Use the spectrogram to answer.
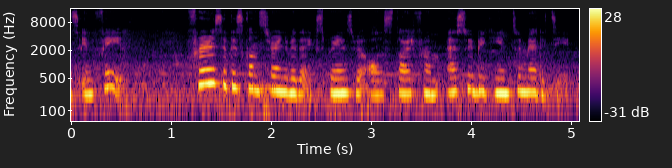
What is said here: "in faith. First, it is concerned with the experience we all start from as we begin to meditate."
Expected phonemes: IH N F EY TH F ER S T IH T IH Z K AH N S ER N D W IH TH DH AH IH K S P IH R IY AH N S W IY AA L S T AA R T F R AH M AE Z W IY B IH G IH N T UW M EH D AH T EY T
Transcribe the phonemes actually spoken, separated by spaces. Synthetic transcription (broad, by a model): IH N F EY TH F ER S T IH T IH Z K AH N S ER N D W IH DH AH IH K S P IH R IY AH N S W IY AA L S T AA R T F R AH M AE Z W IY B IH G IH N T UW M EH D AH T EY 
